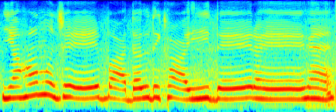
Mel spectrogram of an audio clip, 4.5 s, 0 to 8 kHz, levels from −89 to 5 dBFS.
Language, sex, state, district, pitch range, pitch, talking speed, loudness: Hindi, female, Madhya Pradesh, Umaria, 245-275 Hz, 260 Hz, 95 wpm, -9 LUFS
